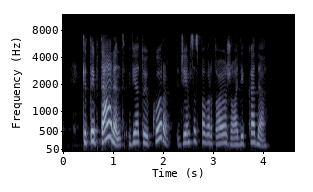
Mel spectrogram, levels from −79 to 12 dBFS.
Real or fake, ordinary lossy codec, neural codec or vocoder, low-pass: real; AAC, 64 kbps; none; 7.2 kHz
